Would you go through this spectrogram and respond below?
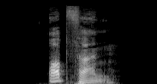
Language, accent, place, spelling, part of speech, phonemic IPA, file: German, Germany, Berlin, Opfern, noun, /ˈʔɔpfɐn/, De-Opfern.ogg
- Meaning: 1. gerund of opfern 2. dative plural of Opfer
